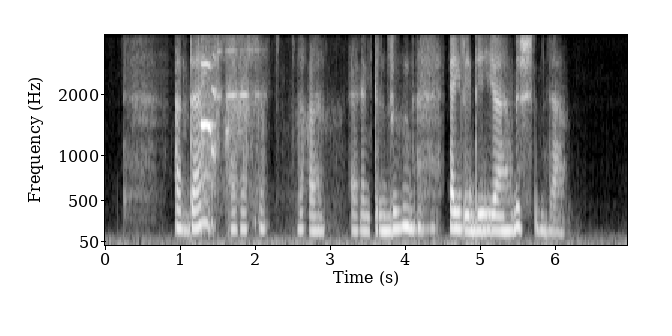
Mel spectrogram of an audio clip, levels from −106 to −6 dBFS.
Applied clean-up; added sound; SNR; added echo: neural diffusion model UNIVERSE++.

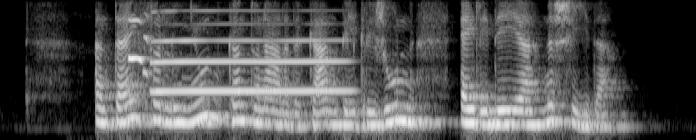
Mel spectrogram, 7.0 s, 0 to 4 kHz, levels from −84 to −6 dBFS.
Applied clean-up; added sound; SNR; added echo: none; Wind instrument, woodwind instrument; -1 dB; none.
